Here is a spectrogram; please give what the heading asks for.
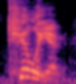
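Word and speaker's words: Cillian: It's Killian, like calamari, or Carrie Fisher, or Caesar, which is the original Latin pronunciation of Caesar.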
